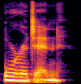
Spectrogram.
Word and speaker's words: Origen: The next person we're going to talk about is Origen. So this is spelled O-R-I-G-E-N, and he lived in Alexandria around AD 185 to 254.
